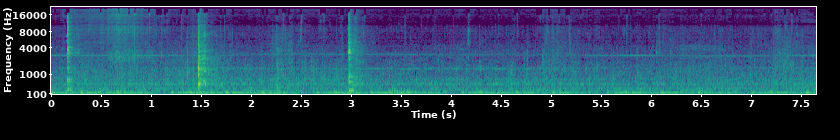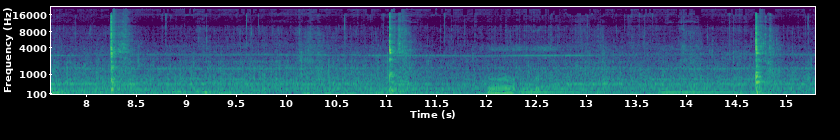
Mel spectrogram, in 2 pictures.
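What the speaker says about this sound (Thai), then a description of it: "ผัดผักรวมมิตร" Mixed vegetables with baby corn and garlic leaves are stir-fried with pork in a home kitchen, a low steady sizzle broken by sharp spatula scrapes and clanks against the pan at irregular intervals.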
